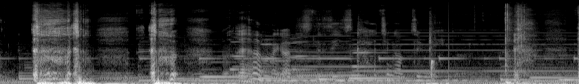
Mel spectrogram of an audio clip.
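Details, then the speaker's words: Several short, harsh coughs in quick bursts with some throat clearing, over steady game music and electronic tones; the person says they can't stop coughing. Plain cough. "I think I should probably stop coughing but I can't this is literally human things think to cough lite"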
